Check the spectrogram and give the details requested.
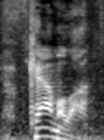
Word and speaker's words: Kamala: Let's work on it. Kamala.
